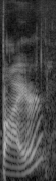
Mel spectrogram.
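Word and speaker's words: Bayer: that a German company called buyer otherwise it's spelled bear related salicylic acid from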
